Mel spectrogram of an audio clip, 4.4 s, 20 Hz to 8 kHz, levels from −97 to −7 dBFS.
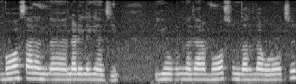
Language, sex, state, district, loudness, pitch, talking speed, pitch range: Garhwali, female, Uttarakhand, Tehri Garhwal, -21 LUFS, 190 Hz, 160 wpm, 185-200 Hz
